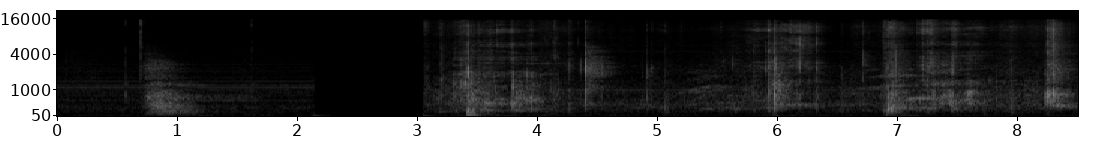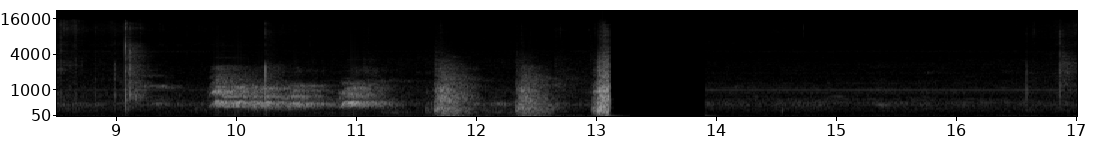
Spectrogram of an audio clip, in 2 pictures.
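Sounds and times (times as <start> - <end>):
crinkling: 3.1 - 9.3.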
